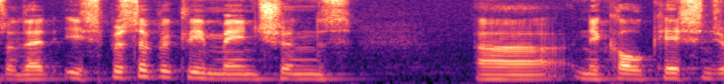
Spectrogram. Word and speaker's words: Nichol: He specifically mentions Nichol Kessinger, although her name's spelled with an E, and it's actually Nichol.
